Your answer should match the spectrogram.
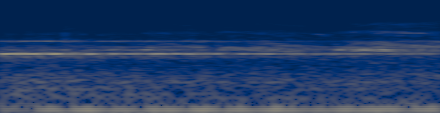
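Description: Trailer soundtrack playing back: one steady, held high note with a fainter note above it, over a light background wash.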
